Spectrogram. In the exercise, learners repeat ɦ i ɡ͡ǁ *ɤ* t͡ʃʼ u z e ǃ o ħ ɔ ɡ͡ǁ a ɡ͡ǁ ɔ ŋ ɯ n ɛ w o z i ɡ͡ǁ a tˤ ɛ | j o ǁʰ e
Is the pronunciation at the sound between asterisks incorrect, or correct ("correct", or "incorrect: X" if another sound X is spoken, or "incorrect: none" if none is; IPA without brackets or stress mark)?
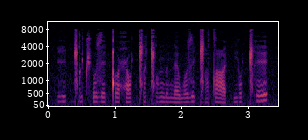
incorrect: ɯ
